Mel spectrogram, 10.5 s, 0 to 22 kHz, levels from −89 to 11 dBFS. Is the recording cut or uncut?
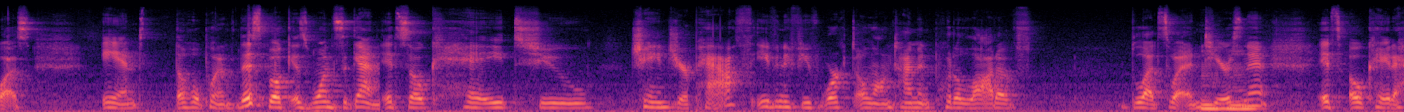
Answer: cut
